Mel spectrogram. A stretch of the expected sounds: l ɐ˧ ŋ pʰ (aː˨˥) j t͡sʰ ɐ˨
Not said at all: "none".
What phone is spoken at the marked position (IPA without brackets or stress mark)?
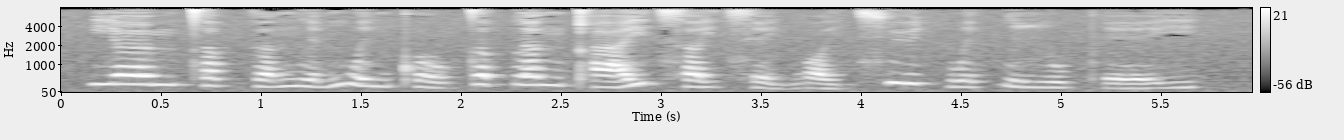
aː˨˥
